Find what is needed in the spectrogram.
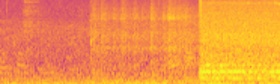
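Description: Low rumbling street noise, then, about one and a half seconds in, a louder steady drone with a few held pitches from a city bus idling close by.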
